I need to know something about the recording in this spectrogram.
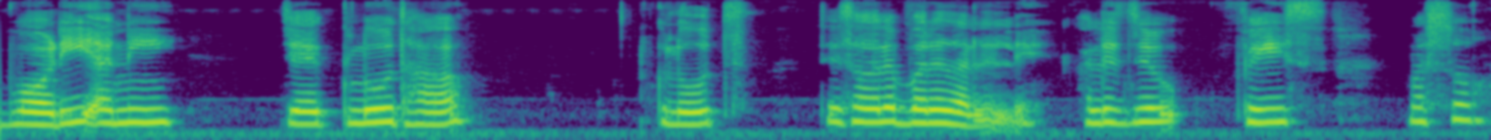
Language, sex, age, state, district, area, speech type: Goan Konkani, female, 18-30, Goa, Murmgao, urban, spontaneous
